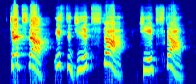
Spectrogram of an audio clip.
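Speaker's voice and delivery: slow, try-hard attempted Australian accent. Speaker trying out an accent on a nickname, attempted Australian accent. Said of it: "Is that my Australian accent?".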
